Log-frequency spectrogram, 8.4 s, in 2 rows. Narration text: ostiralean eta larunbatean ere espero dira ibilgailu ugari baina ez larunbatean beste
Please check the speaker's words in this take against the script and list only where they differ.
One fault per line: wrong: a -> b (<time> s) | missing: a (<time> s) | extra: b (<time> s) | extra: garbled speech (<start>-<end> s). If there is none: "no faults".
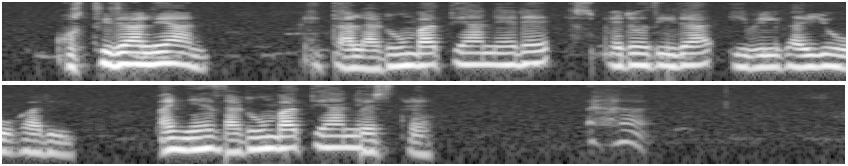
no faults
